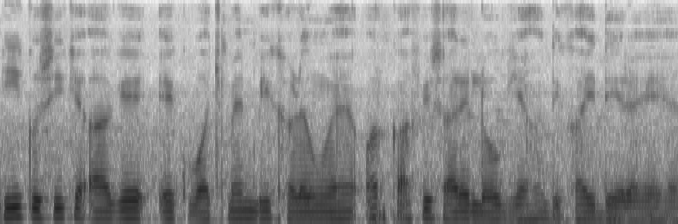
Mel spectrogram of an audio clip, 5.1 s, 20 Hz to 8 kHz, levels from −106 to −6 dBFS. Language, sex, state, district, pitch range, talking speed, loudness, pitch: Hindi, male, Maharashtra, Nagpur, 100-110 Hz, 225 wpm, -29 LUFS, 105 Hz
